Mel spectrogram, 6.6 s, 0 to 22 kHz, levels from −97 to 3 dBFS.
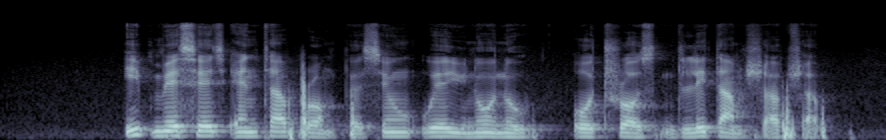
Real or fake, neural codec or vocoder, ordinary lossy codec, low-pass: real; none; none; 10.8 kHz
